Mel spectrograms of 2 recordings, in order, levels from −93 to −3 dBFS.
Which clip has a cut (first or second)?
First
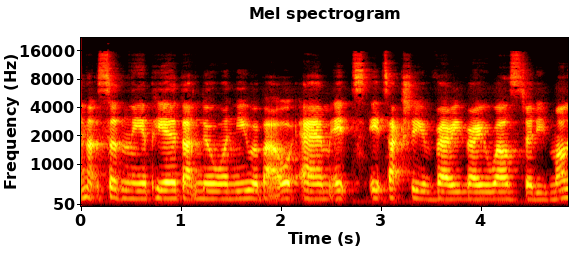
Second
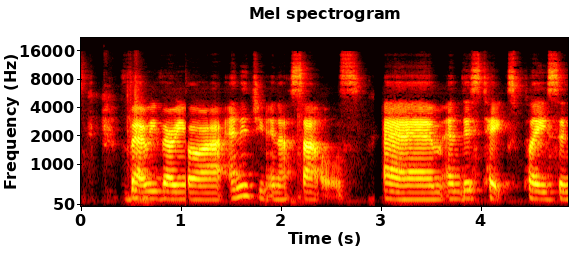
second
